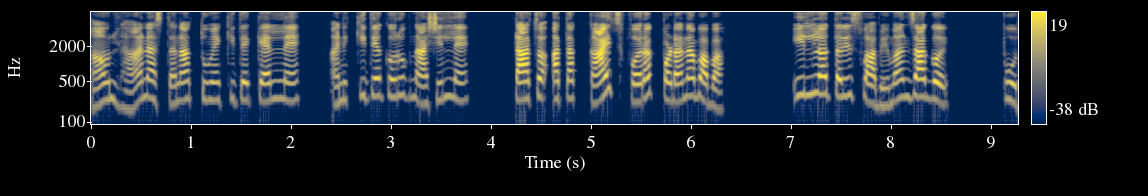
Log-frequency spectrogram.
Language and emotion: Goan Konkani, disgusted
